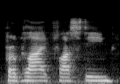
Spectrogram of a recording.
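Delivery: plain reading voice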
